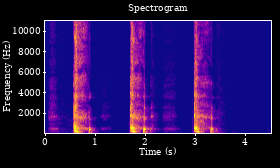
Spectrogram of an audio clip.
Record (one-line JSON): {"three_cough_length": "4.5 s", "three_cough_amplitude": 32768, "three_cough_signal_mean_std_ratio": 0.32, "survey_phase": "beta (2021-08-13 to 2022-03-07)", "age": "65+", "gender": "Male", "wearing_mask": "No", "symptom_cough_any": true, "symptom_onset": "5 days", "smoker_status": "Never smoked", "respiratory_condition_asthma": false, "respiratory_condition_other": false, "recruitment_source": "REACT", "submission_delay": "1 day", "covid_test_result": "Positive", "covid_test_method": "RT-qPCR", "covid_ct_value": 20.8, "covid_ct_gene": "E gene", "influenza_a_test_result": "Negative", "influenza_b_test_result": "Negative"}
